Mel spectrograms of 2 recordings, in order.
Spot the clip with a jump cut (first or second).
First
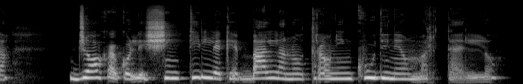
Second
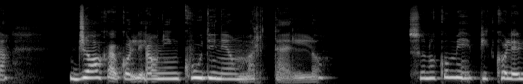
second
